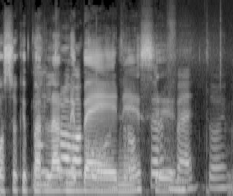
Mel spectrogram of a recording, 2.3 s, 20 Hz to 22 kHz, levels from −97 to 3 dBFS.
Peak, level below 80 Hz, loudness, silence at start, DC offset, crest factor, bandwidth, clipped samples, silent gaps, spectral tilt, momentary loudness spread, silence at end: 0 dBFS; -62 dBFS; -17 LUFS; 0 s; under 0.1%; 18 dB; over 20 kHz; under 0.1%; none; -2 dB/octave; 12 LU; 0 s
